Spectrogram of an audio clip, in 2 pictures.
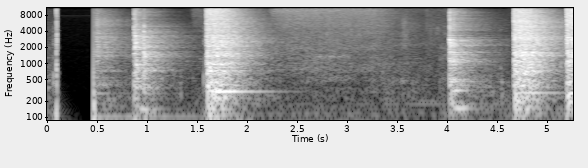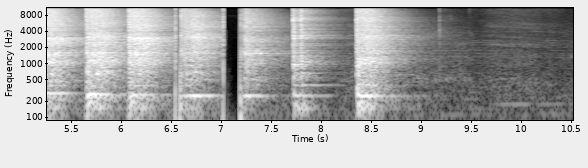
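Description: About a dozen ball-peen hammer blows on a bent metal bracket of a crash-damaged car front end, each a sharp strike with a short metallic ring: the bracket is being hammered straight. Three blows come first, then a pause of about two seconds, then a steady run of roughly two blows a second that stops shortly before the end.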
